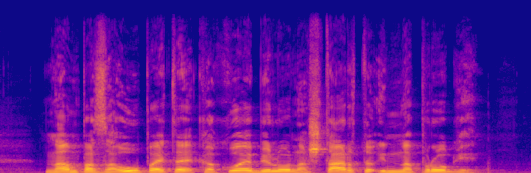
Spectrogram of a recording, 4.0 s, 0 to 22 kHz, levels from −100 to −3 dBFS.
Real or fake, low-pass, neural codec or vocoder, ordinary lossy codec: real; 19.8 kHz; none; none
